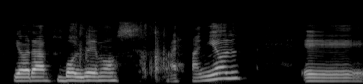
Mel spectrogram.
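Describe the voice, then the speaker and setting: With an Argentine accent, a woman speaks at a fairly low pitch. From Argentina. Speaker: professor and conference organizer. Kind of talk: formal welcome speech. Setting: webinar. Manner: halting, with filler sounds.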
